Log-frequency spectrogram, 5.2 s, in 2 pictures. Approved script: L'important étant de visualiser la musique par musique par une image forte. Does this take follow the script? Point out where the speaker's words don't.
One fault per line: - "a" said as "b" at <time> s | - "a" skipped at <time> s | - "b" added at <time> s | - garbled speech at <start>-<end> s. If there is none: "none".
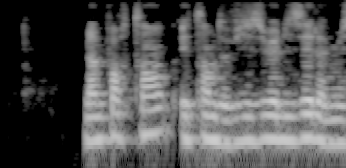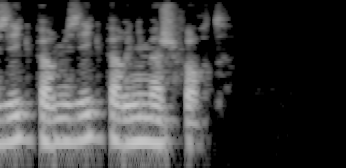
none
